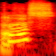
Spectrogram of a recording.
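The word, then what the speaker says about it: Peirce: It comes from Charles Sand Sanders purse. Is it purse?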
